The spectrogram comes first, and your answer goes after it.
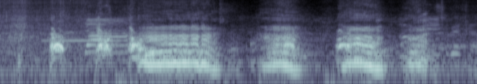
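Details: Seal in the animal park at Rhenen giving drawn-out, hoarse, moaning calls, four long roaring notes over about five seconds with short gaps between them. Brief human speech can be heard in the background.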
